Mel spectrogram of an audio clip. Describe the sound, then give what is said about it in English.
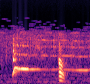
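A wolf howls in one long, steady, drawn-out note, joined midway by a second short, wavering cry, heard at moderate volume against a faint background hum; the wolf stands outlined against the sky on a rise. “Oh, listen, darn wolf.”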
